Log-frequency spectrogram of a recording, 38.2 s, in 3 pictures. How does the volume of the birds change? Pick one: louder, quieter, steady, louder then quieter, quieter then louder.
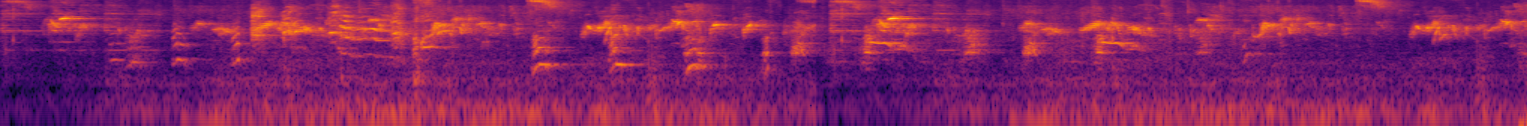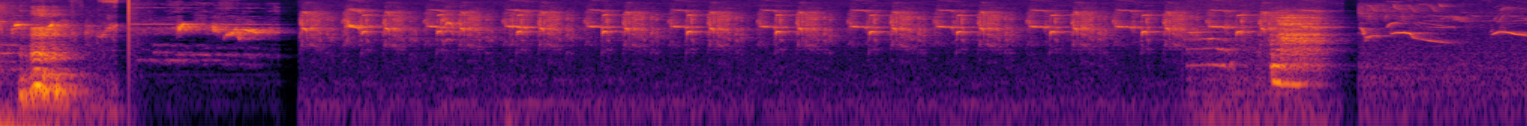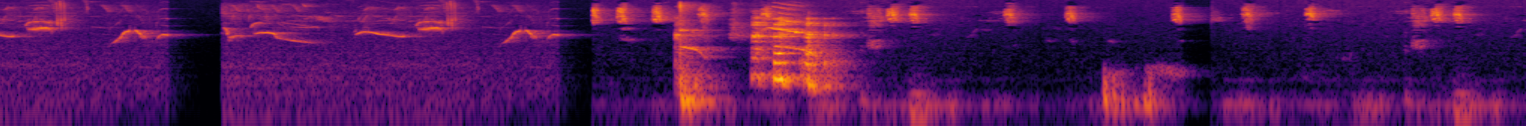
quieter.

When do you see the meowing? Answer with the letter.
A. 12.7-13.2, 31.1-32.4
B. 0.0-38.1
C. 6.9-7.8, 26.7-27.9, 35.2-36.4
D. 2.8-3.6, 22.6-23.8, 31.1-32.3
D.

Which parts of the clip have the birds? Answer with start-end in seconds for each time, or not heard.
0.0-38.1.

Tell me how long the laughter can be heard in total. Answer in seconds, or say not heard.
2 s.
